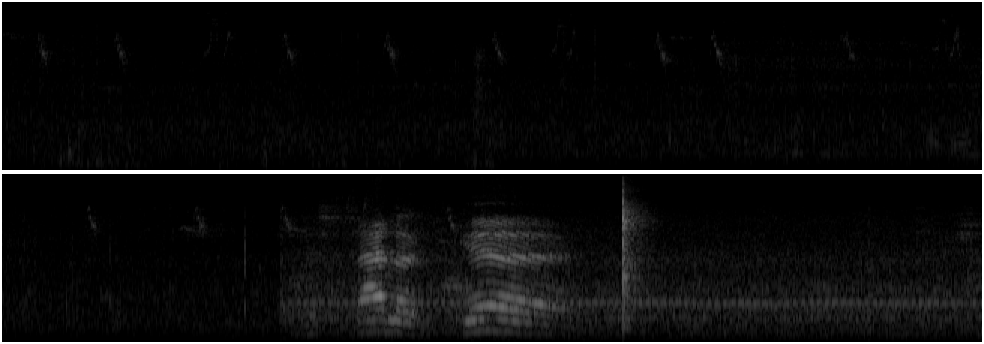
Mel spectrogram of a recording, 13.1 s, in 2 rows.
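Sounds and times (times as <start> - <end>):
faint outdoor background noise: 0.0 - 13.0
small bird chirping: 0.1 - 6.4, 7.0 - 8.1.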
